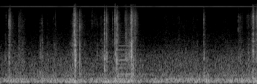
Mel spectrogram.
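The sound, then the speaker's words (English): Index cards in a card file being flicked through, a soft papery rustle with several sharper flips and clicks over a low steady background. “Crosby consults a card file.”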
